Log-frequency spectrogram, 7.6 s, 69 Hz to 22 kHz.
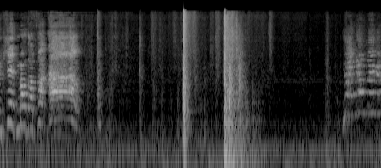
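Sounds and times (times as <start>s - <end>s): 
speech: 0.1s - 1.2s
someone hitting a door with thumps and bangs: 3.6s - 5.3s.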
